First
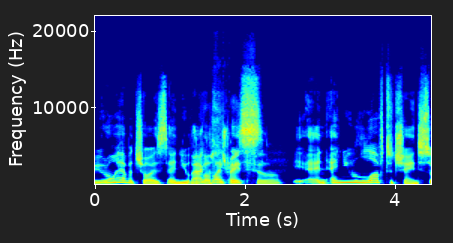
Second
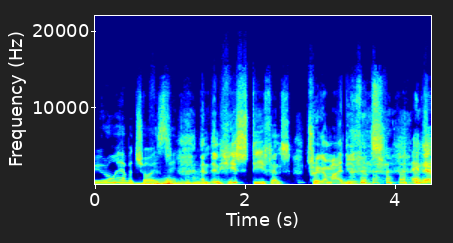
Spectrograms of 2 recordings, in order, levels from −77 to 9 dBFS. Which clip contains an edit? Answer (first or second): second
